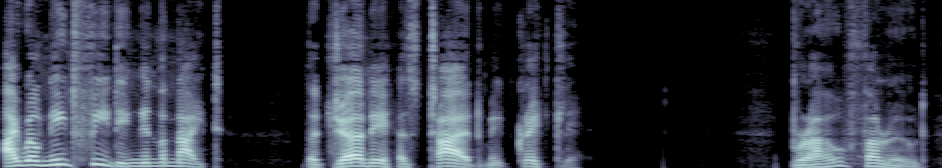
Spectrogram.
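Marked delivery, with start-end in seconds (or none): 0.0-4.4 high cold villain voice; cold and weary, high-pitched; icy cold. A narrator's reading. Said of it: "strangely high-pitched and cold".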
